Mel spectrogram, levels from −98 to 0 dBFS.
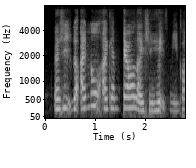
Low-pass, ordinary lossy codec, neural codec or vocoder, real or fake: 7.2 kHz; none; codec, 44.1 kHz, 2.6 kbps, DAC; fake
